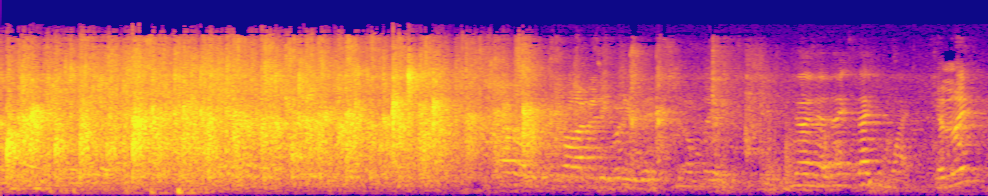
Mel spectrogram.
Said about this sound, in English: Father Bob's an ambassador for our Frankston Raj and very, very welcome for the Australian Unemployed Workers Union. Let's give him a clap.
